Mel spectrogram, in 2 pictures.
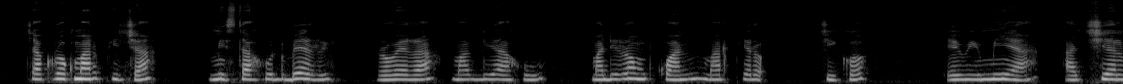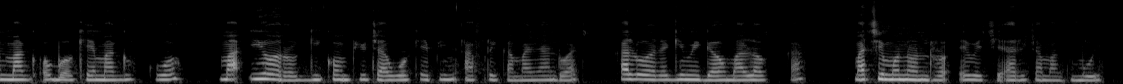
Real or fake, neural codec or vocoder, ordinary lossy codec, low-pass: fake; vocoder, 44.1 kHz, 128 mel bands every 256 samples, BigVGAN v2; none; none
